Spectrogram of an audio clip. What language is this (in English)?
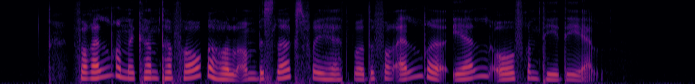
Norwegian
